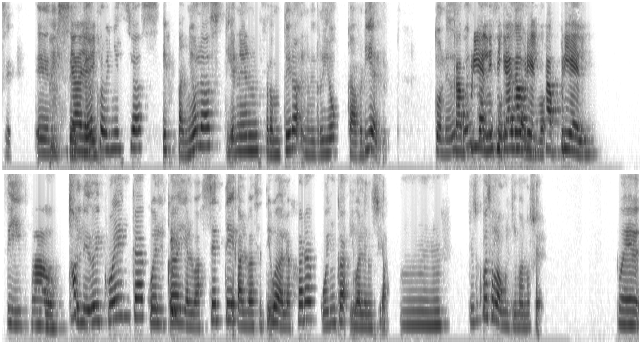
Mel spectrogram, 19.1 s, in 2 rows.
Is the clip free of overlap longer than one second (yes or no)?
no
